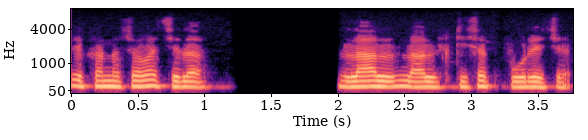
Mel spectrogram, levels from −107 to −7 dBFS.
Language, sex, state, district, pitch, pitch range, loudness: Bengali, male, West Bengal, Jalpaiguri, 150 Hz, 145-160 Hz, -21 LUFS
